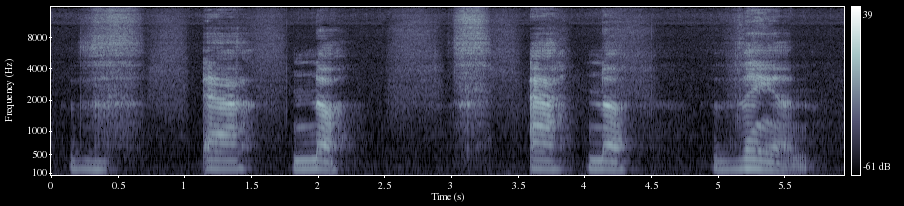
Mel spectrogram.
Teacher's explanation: TH makes my vocal cords vibrate, so that means it's a voiced sound · Do you hear your vocal cords vibrate when you say the word than?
